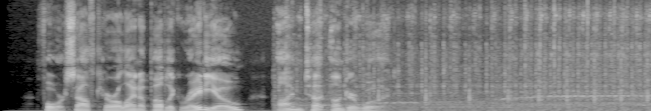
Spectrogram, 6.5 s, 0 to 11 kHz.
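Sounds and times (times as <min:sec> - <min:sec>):
speech: 0:00.4 - 0:04.0
sewing machine running: 0:02.8 - 0:06.5.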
